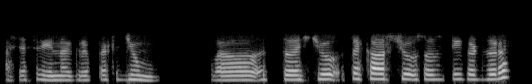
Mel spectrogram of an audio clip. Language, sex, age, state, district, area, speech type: Kashmiri, female, 18-30, Jammu and Kashmir, Ganderbal, rural, conversation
